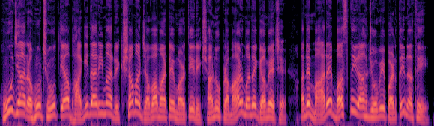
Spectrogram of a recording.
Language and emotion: Gujarati, happy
